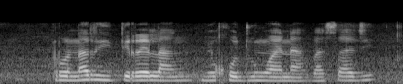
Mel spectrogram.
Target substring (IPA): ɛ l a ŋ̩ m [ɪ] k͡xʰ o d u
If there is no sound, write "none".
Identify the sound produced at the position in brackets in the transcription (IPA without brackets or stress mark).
ɪ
